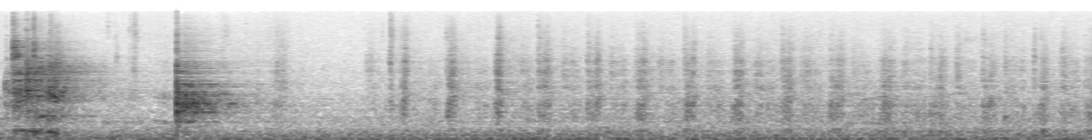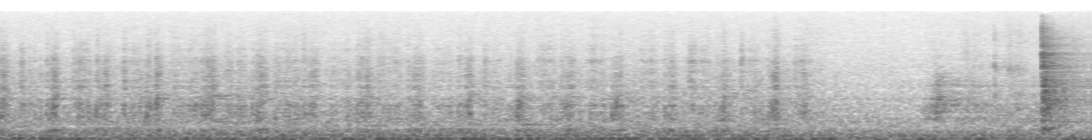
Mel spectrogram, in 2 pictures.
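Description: Shaving brush whipping lather in a small bowl, a wet, rhythmic swishing of quick, even strokes, several a second, with two louder strokes in the first second.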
